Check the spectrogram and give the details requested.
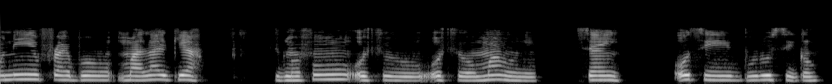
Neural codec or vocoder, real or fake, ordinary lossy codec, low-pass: none; real; none; 5.4 kHz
